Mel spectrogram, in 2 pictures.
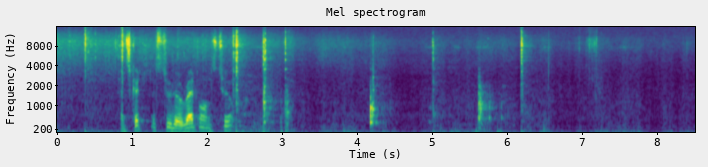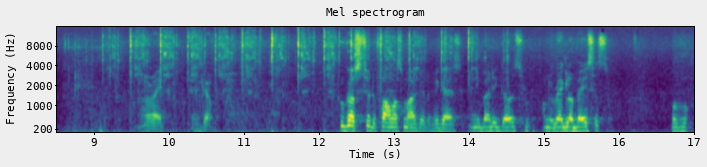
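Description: A man talks calmly into a clip-on microphone.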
